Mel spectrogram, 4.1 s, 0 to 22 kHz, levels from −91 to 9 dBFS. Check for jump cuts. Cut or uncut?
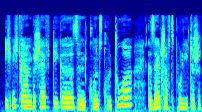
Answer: cut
